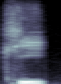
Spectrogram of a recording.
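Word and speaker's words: χ: It's pronounced Chi because it's actually the Greek letter, which actually I think is pronounced Ki.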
